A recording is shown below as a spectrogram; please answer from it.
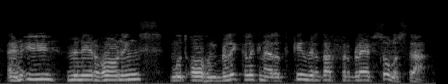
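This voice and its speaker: An actor playing a stern, officious boss in a Dutch radio drama, formal, commanding and sarcastic. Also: male voice, sits high, normal speed, highs cut off. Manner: formal, commanding, clipped politeness.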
